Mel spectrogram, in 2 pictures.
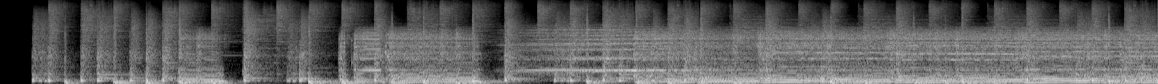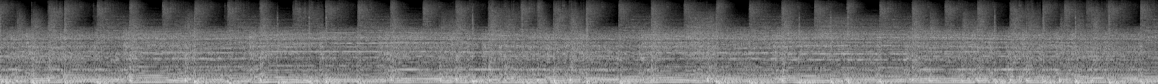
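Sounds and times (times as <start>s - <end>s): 
heavy band jam: 0.4s - 23.1s.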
